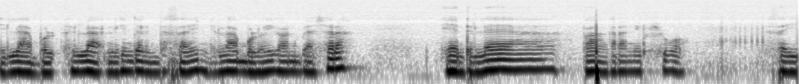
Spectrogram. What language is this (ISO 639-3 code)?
mas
